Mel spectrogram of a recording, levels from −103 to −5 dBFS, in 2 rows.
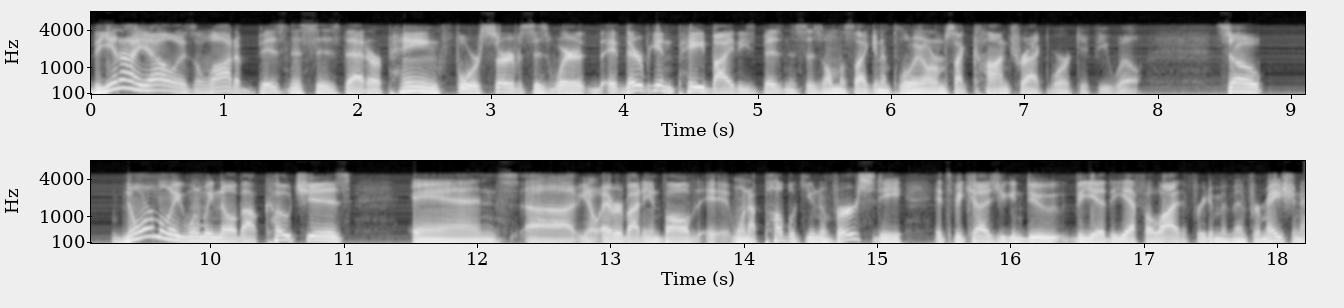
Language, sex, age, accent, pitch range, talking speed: English, male, 40-59, American, 100-135 Hz, 200 wpm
